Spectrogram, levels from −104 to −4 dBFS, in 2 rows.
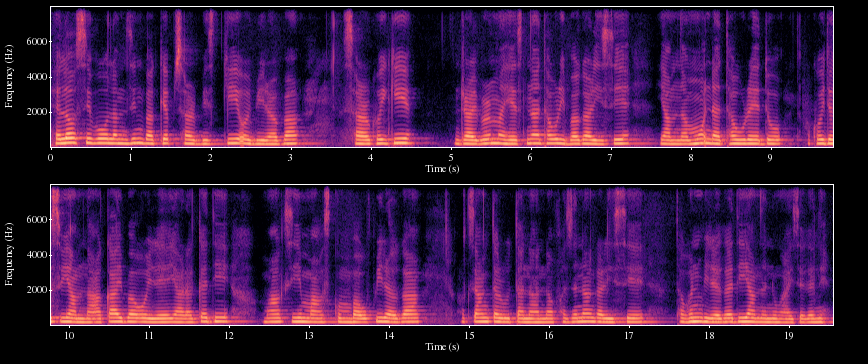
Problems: background conversations at intervals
